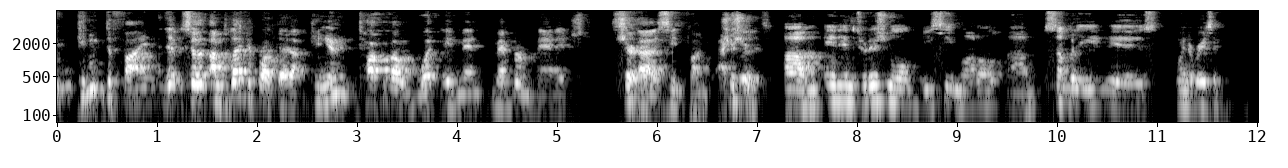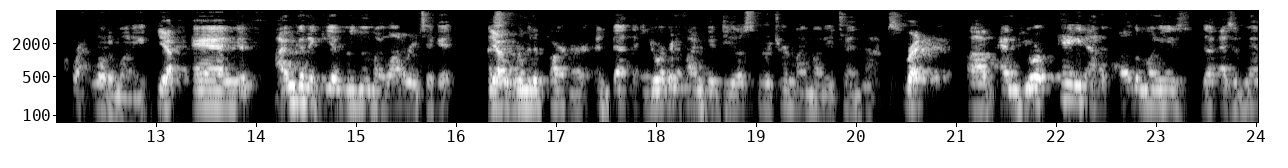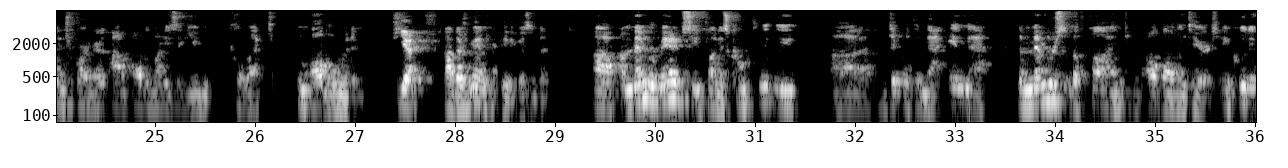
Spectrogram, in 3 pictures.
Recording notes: live from Kingston, Jamaica at the Entrepreneurs Across Borders Beyond the Beach Conference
